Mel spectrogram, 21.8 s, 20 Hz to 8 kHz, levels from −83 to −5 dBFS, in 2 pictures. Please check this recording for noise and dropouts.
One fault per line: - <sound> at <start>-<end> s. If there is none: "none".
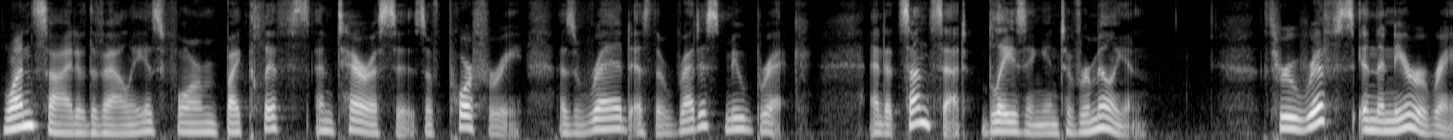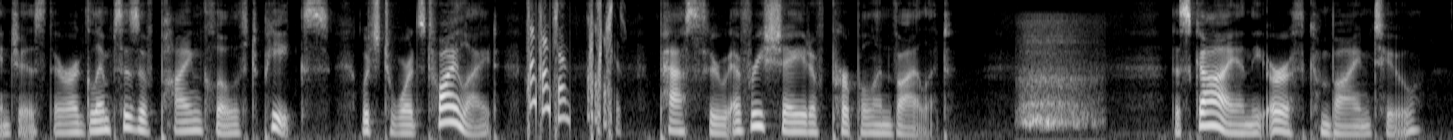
- chirp at 14.8-15.6 s
- breath at 18.5-19.2 s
